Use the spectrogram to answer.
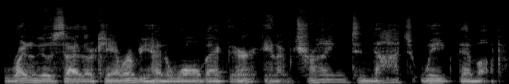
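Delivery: hushed voice so as not to wake a guest; talking quietly. Real, not acted. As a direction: keep it low and hushed. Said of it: "I am talking a little bit quieter this morning".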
